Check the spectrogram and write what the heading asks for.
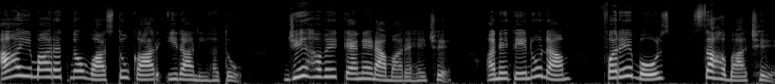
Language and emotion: Gujarati, neutral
